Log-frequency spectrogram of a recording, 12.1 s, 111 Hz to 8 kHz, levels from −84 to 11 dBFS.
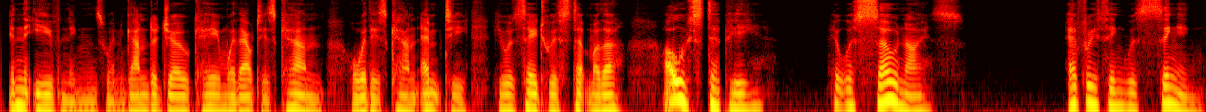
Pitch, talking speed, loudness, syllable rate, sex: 105 Hz, 150 wpm, -21 LUFS, 4.5 syllables/s, male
